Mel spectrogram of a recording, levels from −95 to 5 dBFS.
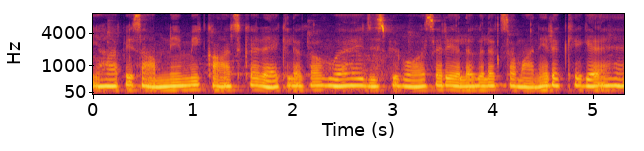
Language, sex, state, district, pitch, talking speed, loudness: Hindi, female, Bihar, Katihar, 200 Hz, 205 wpm, -13 LUFS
